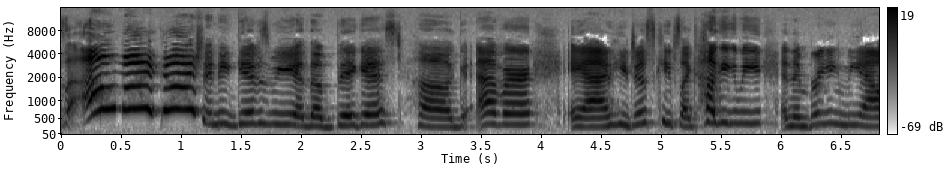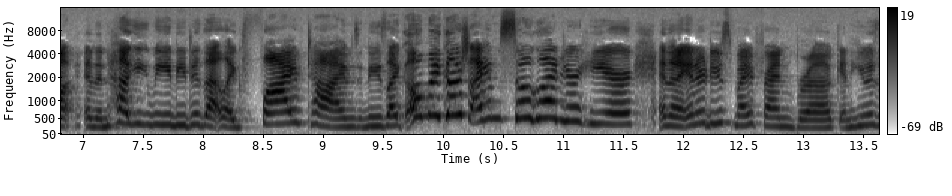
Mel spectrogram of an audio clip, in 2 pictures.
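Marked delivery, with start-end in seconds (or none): 0.0-1.2 very high, slow, loud gasp of delight; thrilled to see her, squeal it out; excited squeal. Retold or imitated. Singer greeting his fan, a high, loud, drawn-out squeal. 9.7-11.6 high, delighted welcome; excited. Retold or imitated. Singer welcoming his fan, high delighted gushing.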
